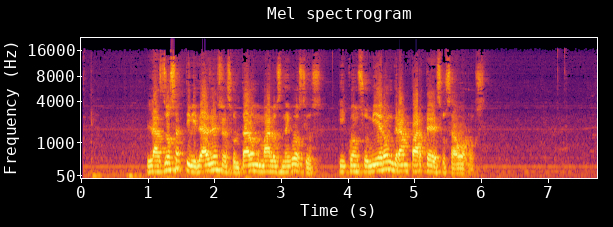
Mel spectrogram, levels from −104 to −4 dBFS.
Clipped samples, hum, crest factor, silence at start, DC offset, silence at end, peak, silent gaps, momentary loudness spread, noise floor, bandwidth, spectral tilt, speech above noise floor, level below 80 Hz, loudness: under 0.1%; none; 12 dB; 0.15 s; under 0.1%; 1.7 s; 0 dBFS; none; 10 LU; -39 dBFS; 16.5 kHz; -4.5 dB/octave; 29 dB; -36 dBFS; -10 LUFS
